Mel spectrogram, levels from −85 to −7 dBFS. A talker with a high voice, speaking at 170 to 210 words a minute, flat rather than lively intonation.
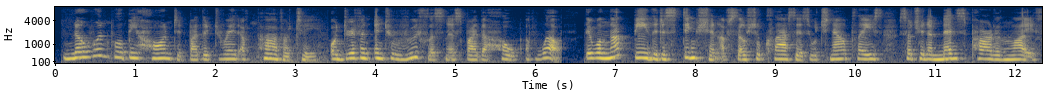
No: high, 200 Hz; average, 180 wpm; average, 4.1 semitones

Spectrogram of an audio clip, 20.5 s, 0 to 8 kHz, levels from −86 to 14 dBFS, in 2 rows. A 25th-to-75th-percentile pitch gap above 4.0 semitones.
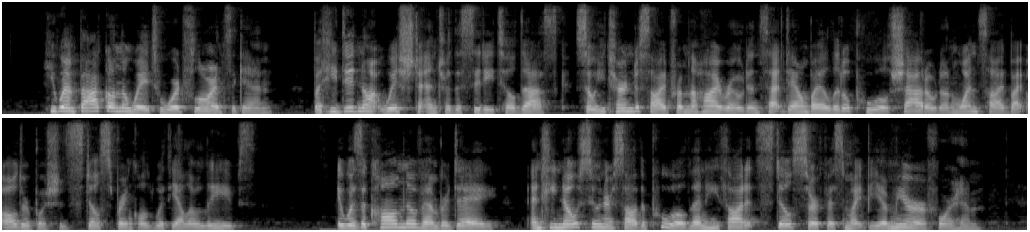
No: average, 3.5 semitones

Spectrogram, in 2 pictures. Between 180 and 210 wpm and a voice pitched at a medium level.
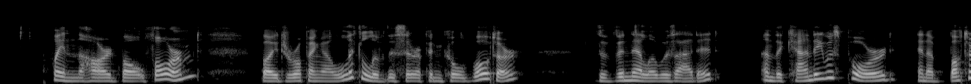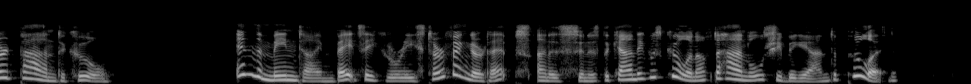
No: average, 165 wpm; medium, 175 Hz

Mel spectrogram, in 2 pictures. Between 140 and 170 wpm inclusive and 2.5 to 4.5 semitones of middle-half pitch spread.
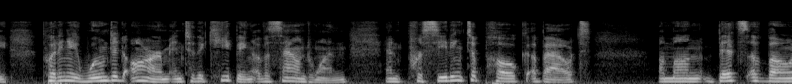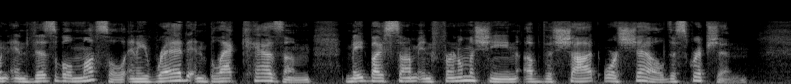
Yes: average, 150 wpm; average, 3.8 semitones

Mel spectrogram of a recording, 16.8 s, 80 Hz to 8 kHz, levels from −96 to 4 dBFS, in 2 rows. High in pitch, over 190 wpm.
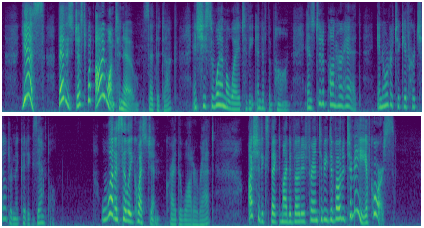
Yes: high, 215 Hz; fast, 205 wpm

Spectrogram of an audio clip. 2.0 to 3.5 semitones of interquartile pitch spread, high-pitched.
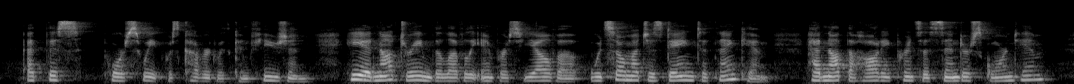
No: average, 3.1 semitones; medium, 175 Hz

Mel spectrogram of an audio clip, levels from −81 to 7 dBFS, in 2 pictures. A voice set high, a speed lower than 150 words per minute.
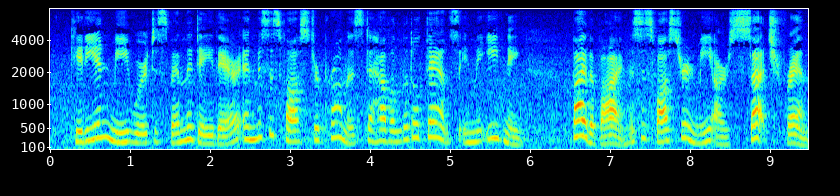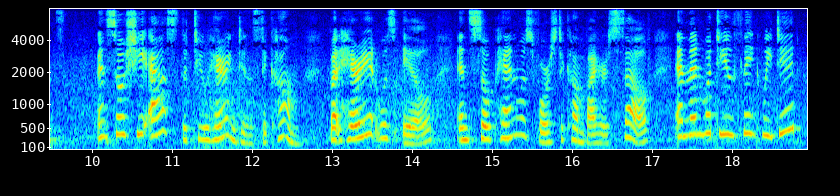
No: very high, 255 Hz; average, 195 wpm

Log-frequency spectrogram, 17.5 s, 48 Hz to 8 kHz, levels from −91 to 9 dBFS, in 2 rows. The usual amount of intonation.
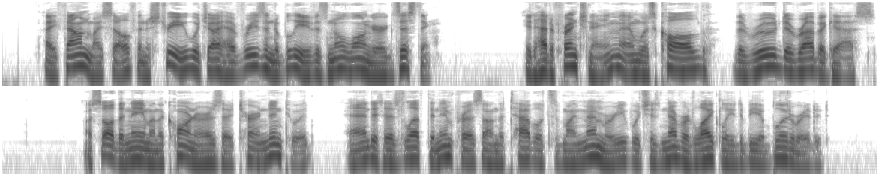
Yes: average, 4.4 semitones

